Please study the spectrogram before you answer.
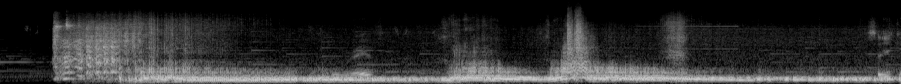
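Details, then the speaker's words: Custom valvetronic exhaust on a factory R32 3.2 VR6 Audi TT Mk2, which may need new flexis: clean start with exhaust valves open, then crisp, loud, even blips with a deep open note; prominent difference from valves closed; normal start and rev. "hear there's quite a prominent difference between the valves off and the valves on."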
